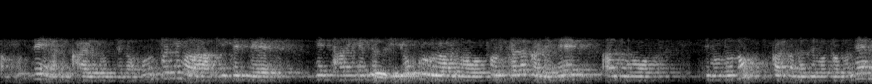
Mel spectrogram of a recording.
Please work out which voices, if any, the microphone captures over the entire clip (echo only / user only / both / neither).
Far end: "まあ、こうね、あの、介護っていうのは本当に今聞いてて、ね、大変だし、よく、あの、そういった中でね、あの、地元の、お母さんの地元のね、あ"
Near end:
both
